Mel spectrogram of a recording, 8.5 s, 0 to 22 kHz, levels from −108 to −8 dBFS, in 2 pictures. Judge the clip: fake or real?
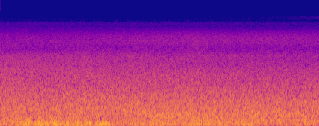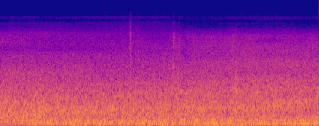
fake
